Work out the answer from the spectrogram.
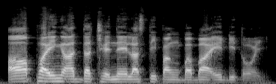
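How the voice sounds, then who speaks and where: A man's voice: mid-range voice, normal speed, bright, forceful tone, lightly acted. A man playing a stern, suspicious boss in a radio drama, speaking in a commanding, interrogating manner. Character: stern, suspicious male boss scolding his servant. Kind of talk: Ilocano radio drama acting.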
